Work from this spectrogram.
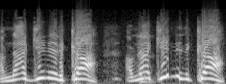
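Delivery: put-on South Jersey accent. Acting out an argument with someone, say it in a stupid South Jersey accent. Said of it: "This is a stupid South Jersey accent".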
